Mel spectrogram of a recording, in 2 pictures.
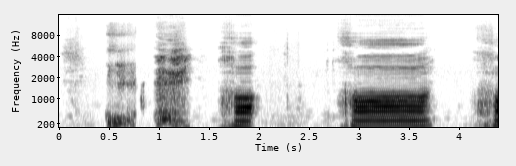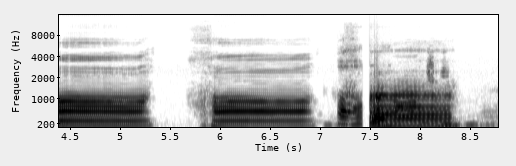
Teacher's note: এখানে আমাদের জিহ্বার গোড়া যেখানে শেষ সেখান থেকে নরমালি কণ্ঠনালী শুরু হয়। তো জিহ্বার গোড়ার পর থেকে আরকি কণ্ঠনালীর শুরু থেকে খটা উচ্চারণ হবে।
